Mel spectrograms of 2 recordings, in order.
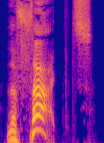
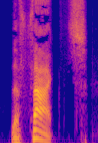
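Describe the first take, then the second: First: Very high, insistent cry; demanding. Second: Higher, irritable demand. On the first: Investigator insisting on facts from the warder, forcefully demanding. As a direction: repeat it as an explosive demand. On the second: Investigator cutting short the warder's excuses, demanding. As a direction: demand it impatiently. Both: A narrator's reading. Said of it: "he demanded".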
